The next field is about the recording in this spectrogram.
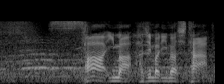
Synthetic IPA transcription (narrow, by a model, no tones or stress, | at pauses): saːimahaʑimaɾʲimaɕi̥t̪a̰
